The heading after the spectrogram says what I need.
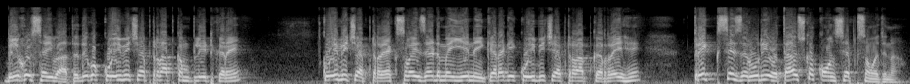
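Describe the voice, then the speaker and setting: Male tutor, fairly high voice, brisk live class, keeps asking students questions. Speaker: reasoning teacher.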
